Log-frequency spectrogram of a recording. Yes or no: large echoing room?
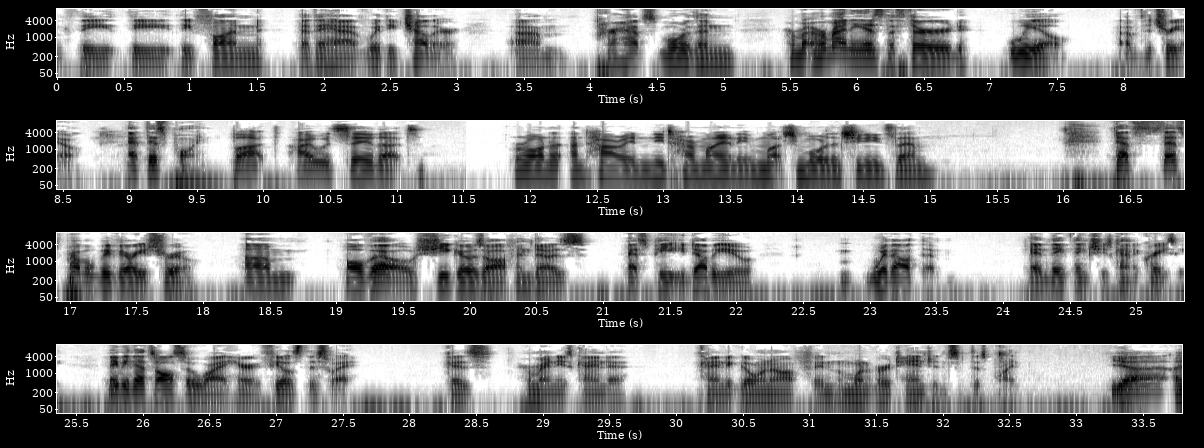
no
